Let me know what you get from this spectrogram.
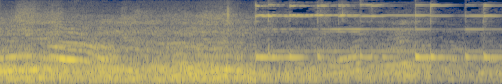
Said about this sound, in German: Auch bei uns selten gewordene Handwerkszünfte trifft man auf dem Markt in Esine. Den Glockenschmied zum Beispiel. Der bietet handgeschmiedete Glocken in verschiedenen Größen und für jeden Anlass an.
